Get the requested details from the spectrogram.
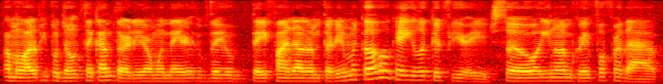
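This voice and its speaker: A thirty-year-old man sits and talks to his audience in a casual vlog, rambling and circling back with fillers and restarts. His voice sits at an ordinary middle pitch for a man. His tone is easygoing and reflective. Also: quick pace. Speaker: tarot reader and astrologer.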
